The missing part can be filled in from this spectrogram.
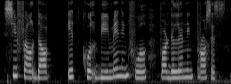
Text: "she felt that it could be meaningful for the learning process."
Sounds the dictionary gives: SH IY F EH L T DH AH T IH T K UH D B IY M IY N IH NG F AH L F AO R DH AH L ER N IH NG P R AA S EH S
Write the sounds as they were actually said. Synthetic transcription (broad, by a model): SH IY F EH L T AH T IH T K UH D B IY M IY N IH NG F AH L F AO R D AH L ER N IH NG P R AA S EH S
